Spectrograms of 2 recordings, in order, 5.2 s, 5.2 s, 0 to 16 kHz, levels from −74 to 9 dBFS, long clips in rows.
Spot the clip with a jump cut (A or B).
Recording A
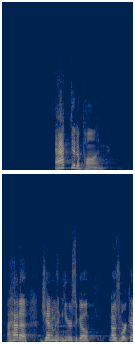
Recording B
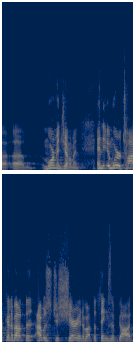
A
